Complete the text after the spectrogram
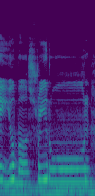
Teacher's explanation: صاد موٹا پڑھیے، حروف مستعلیہ میں سے ہے، مستعلیہ وہ حروف ہوتے ہیں جو ہمیشہ موٹے پڑھتے ہیں.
